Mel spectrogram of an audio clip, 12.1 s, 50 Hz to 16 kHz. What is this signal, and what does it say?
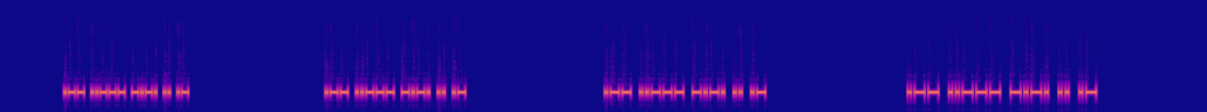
Morse code, heard as a keyed tone, about 45 wpm, 700 Hz. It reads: W2CIA W2CIA W2CIA W2CIA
